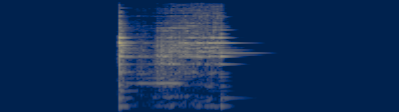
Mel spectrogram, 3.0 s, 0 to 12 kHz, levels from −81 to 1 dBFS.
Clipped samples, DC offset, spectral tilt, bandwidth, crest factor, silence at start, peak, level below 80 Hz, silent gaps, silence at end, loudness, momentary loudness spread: under 0.1%; under 0.1%; 2.5 dB/octave; 11.5 kHz; 28 dB; 0.9 s; -8 dBFS; -86 dBFS; none; 1.1 s; -29 LUFS; 6 LU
